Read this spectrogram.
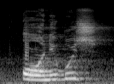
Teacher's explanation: Ônibus, cuja sílaba tônica é o on.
